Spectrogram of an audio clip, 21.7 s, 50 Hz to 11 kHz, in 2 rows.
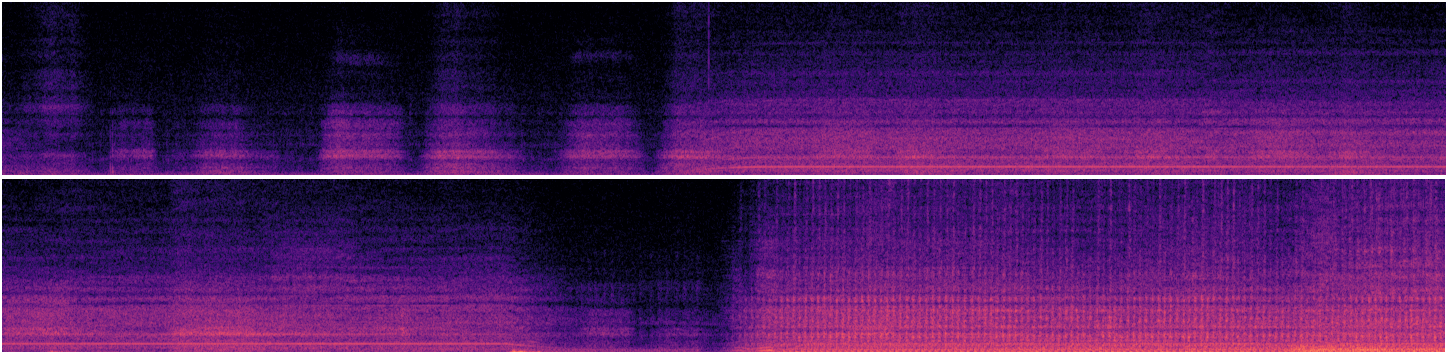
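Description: Dirt bike engine: faint uneven pulses at first, then a steady engine note held for about ten seconds that rises at its start and falls away at its end. About sixteen seconds in, the rider's own 300 dirt bike engine comes in loud and runs steadily as the bike rides off.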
